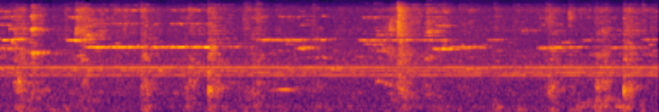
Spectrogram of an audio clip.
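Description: Express train's passenger coaches rolling past as the train arrives, with a steady high-pitched squeal from the running gear throughout. Shorter, higher squeaks and irregular knocks and clanks of the wheels and couplings come through over it.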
